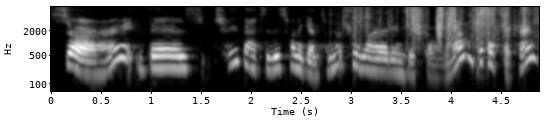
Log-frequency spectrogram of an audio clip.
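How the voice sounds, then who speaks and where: A woman speaks at a moderate pace with a fairly high pitch and an Australian accent. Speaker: craft youtuber. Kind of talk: unboxing tutorial. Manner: animated.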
